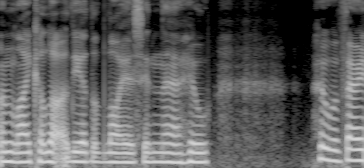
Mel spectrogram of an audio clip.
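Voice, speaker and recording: Fairly low for a woman, her voice has a dark, mellow tone and a British accent. She talks at a fairly quick pace on a very clean recording with a silent background. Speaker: podcast co-host. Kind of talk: casual chat.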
